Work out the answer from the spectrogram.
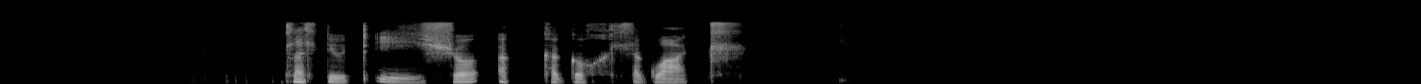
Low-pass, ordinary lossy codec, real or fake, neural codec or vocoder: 7.2 kHz; Opus, 64 kbps; real; none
